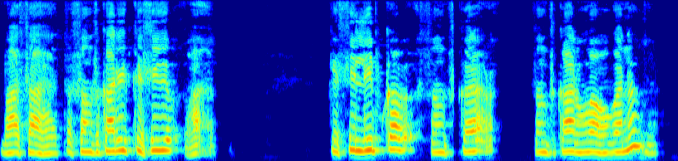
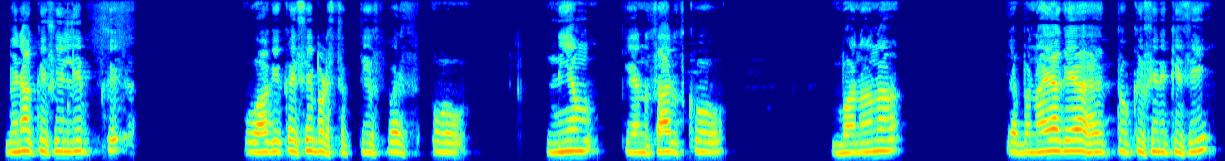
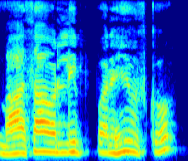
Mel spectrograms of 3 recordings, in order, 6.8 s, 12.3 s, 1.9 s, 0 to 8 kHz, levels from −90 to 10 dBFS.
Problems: none marked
